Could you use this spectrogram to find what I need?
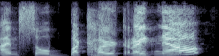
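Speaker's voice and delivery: very shrill, very loud Pakistani accent. Chatting on a stream about quitting YouTube videos, Pakistani accent. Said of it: "speaking in a Pakistani tone".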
